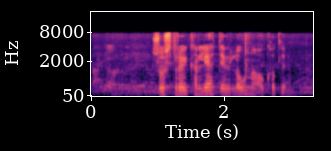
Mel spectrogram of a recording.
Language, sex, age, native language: Icelandic, male, 15, Icelandic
